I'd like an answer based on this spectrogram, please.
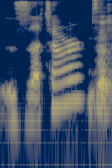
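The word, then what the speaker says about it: Zettar: kind of going against zatar zetter or zatar i think the the way they pronounce it is uh zattar okay but he's he's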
